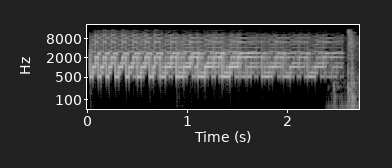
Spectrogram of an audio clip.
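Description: A bright synthesized ringtone-style arpeggio from a Native Instruments Maschine expansion trills in fast repeating notes, loud and steady, before cutting off with a short glitchy burst.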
